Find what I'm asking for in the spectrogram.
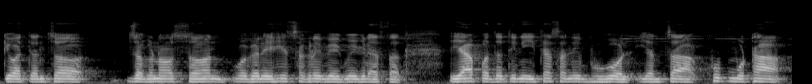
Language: Marathi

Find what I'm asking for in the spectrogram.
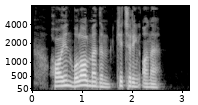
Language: Uzbek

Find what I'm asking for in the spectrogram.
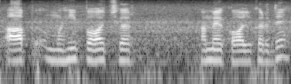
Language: Urdu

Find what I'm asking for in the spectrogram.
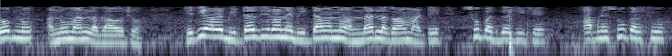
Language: Gujarati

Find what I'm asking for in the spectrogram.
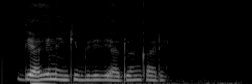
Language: Masai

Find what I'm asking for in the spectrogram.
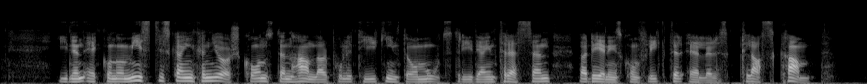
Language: Swedish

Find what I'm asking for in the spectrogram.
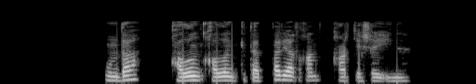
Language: Bashkir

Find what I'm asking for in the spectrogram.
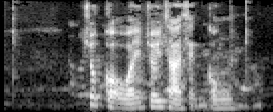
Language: Cantonese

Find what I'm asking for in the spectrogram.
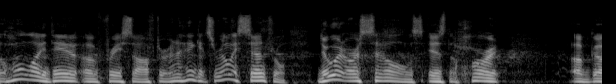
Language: English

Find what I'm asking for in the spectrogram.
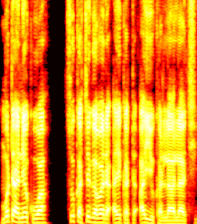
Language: Hausa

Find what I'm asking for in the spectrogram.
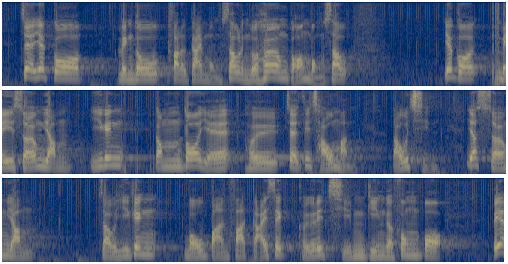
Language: Cantonese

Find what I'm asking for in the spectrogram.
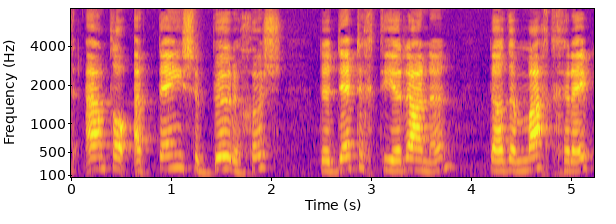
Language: Dutch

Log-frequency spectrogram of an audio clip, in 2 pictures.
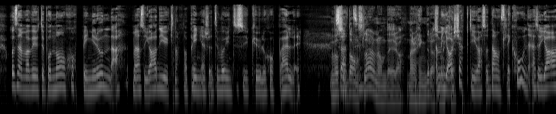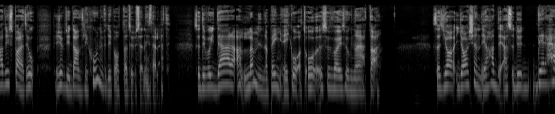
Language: Swedish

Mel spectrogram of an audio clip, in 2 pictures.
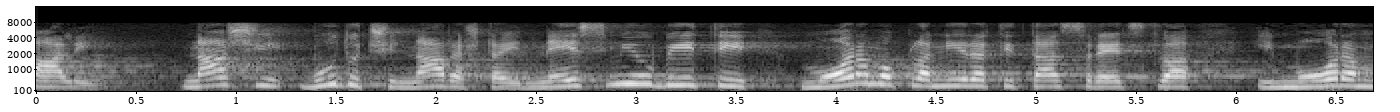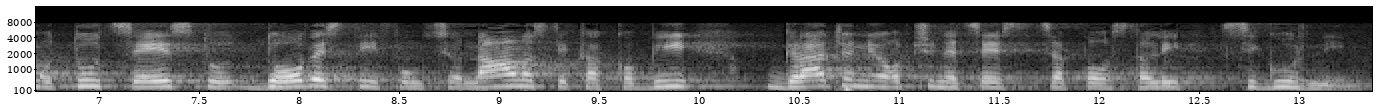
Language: Croatian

